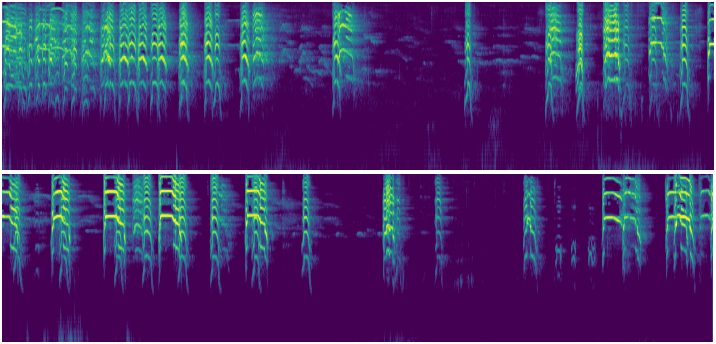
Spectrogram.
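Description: Birds calling: a dense chorus of many short, overlapping calls for the first six or seven seconds, then single calls repeating about once a second with short silent gaps between them.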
